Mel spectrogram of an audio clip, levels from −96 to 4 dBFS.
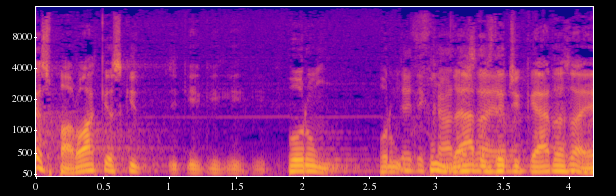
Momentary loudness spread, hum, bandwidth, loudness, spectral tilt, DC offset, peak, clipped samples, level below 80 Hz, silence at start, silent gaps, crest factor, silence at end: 13 LU; none; 14.5 kHz; -19 LUFS; -7 dB/octave; under 0.1%; -2 dBFS; under 0.1%; -40 dBFS; 0 s; none; 18 dB; 0 s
